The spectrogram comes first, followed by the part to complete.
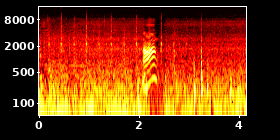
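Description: Car engine idling with the air conditioning running: a steady low rumble heard from outside the locked car, with a couple of light clicks a little after three seconds in.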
